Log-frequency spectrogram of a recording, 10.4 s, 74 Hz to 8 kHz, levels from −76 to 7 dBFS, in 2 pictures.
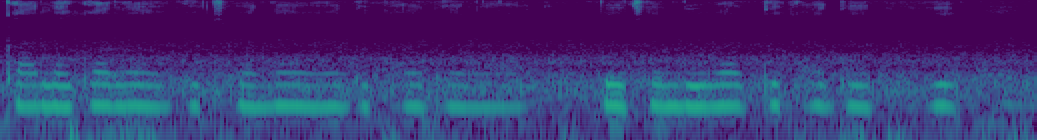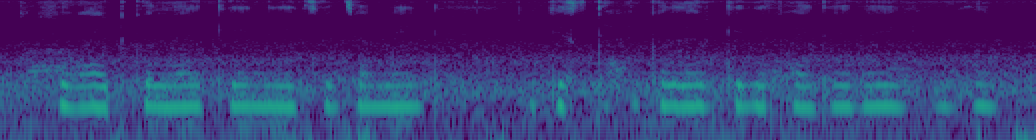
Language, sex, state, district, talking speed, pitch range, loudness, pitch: Hindi, female, Chhattisgarh, Balrampur, 145 wpm, 230-235 Hz, -36 LUFS, 230 Hz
